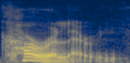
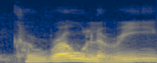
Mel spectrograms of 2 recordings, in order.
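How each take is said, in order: First: It is said with an American pronunciation. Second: It is said with a British pronunciation. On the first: The speaker calls it right. "it should rather be corollary" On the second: The speaker calls it wrong. "the U K, the English pronunciation"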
